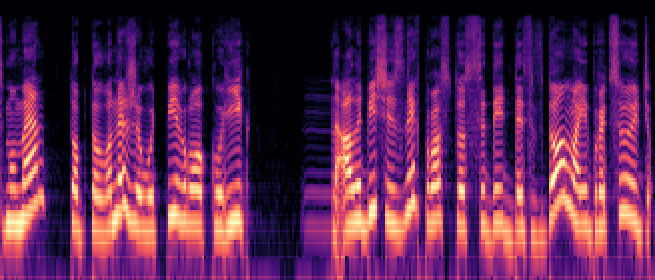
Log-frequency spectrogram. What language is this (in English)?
Ukrainian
